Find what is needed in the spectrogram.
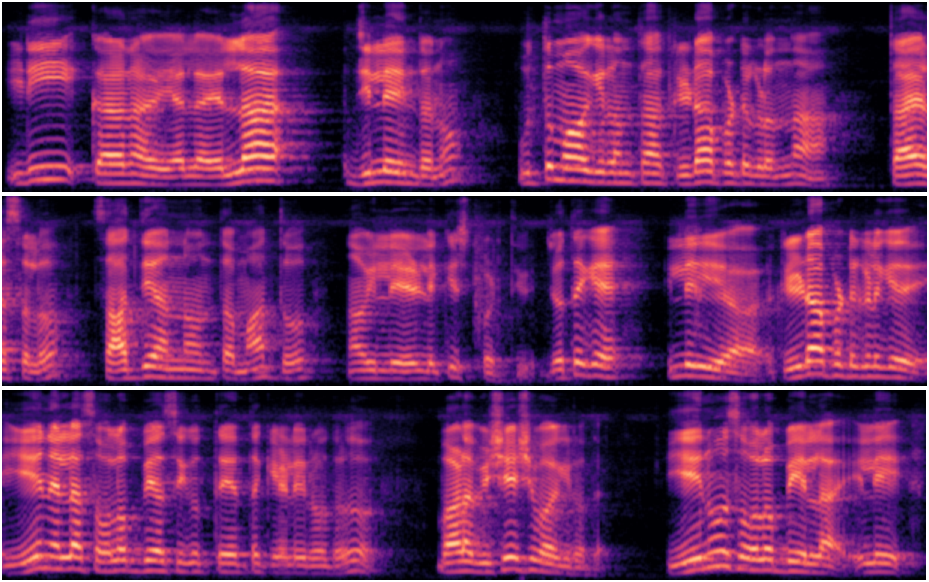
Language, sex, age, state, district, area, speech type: Kannada, male, 60+, Karnataka, Chitradurga, rural, spontaneous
